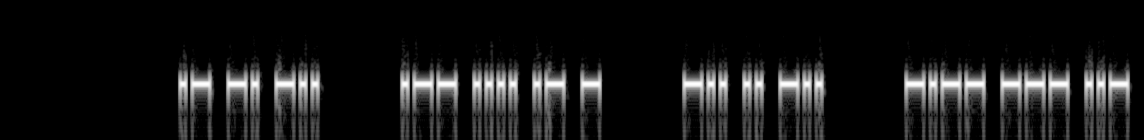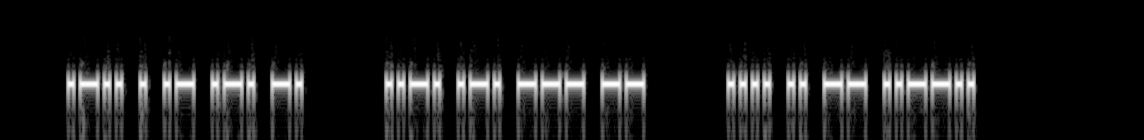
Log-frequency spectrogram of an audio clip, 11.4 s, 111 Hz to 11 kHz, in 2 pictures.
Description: Morse code, heard as a keyed tone, about 40 wpm, 700 Hz. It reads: AND WHAT DID YOU LEARN FROM HIM?
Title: 2x Word-Spacing - Sentences from Top 300 Words - 40wpm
